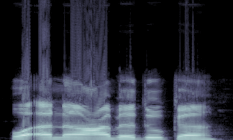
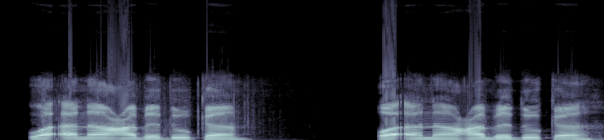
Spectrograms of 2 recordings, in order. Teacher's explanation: ওয়া আনা এখানে নাতে টান হবে না, জবর পরে যদিও খালি আলিফ, তারপরও আনা টানা নিষেধ আছে, তাজবিদের নিয়মে আছে ৪ আনা টানা মানা, এখানে এই আনাটা টানা যাবে না।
